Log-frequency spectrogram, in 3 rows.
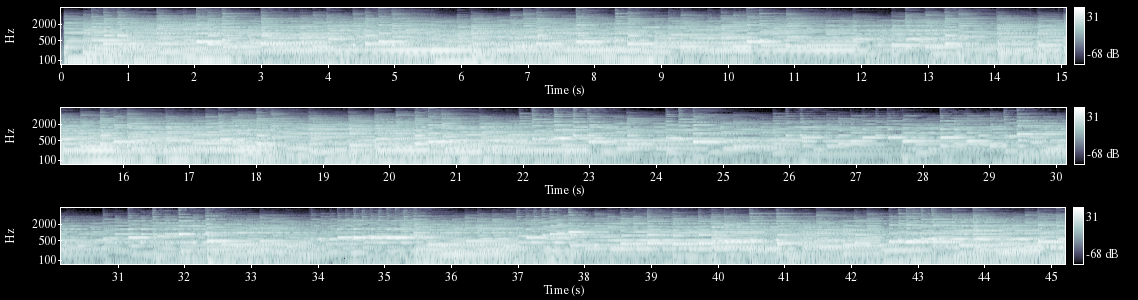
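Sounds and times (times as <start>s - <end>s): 
piano: 0.0s - 45.2s.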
